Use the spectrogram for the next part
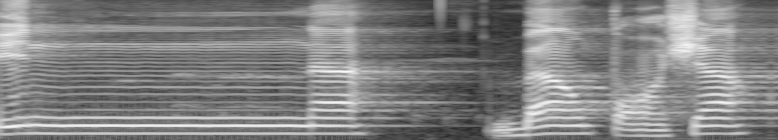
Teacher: Artinya terdapat hukum tajwid yaitu ditahan dan tekan. Ya, bacanya ditahan dan ditekan 2 sampai 3 harokat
